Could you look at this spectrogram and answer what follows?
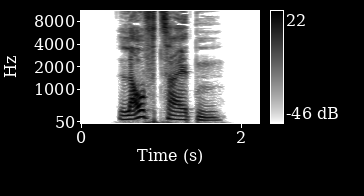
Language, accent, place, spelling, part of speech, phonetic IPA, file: German, Germany, Berlin, Laufzeiten, noun, [ˈlaʊ̯fˌt͡saɪ̯tn̩], De-Laufzeiten.ogg
- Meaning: plural of Laufzeit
